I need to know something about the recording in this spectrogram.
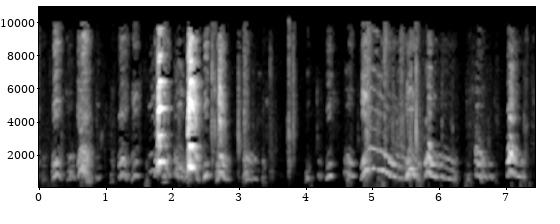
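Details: Three-week-old Entlebucher Mountain Dog puppies, born 28 December 2013, making mixed yips and whines, including a drawn-out whine that rises then falls in pitch, with several pups calling at once.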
